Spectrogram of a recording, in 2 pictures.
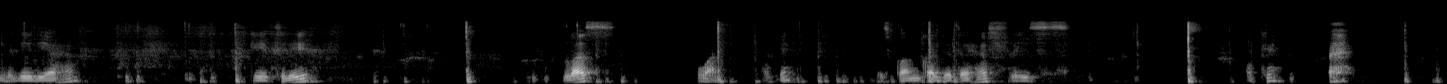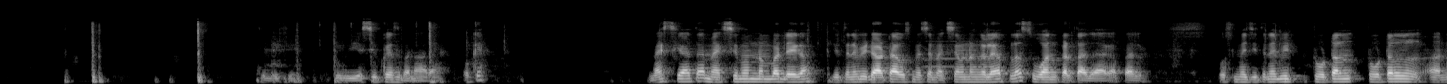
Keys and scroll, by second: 17.2 ctrl+c.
